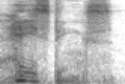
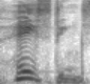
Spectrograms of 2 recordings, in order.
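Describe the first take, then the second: First: The voice is heavily raspy. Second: The voice is only lightly raspy. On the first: The speaker calls it wrong. "it's not that raspy" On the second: The speaker calls it right. "close enough"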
